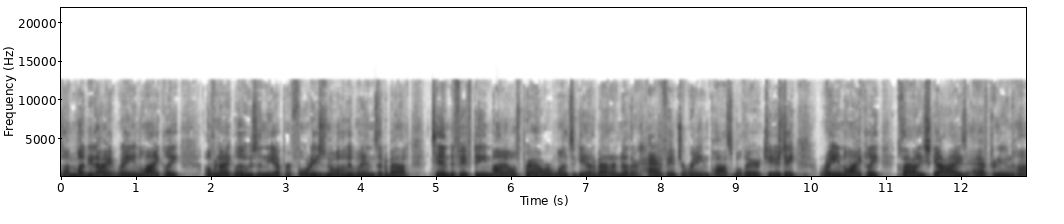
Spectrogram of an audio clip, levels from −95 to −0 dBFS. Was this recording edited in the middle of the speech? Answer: no; 0 cuts

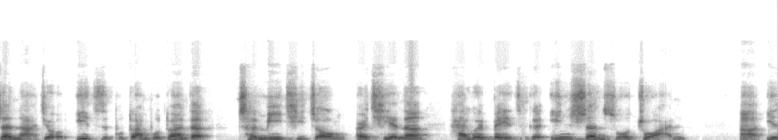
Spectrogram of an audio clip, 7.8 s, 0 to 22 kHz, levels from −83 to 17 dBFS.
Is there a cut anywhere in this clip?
no; 0 cuts

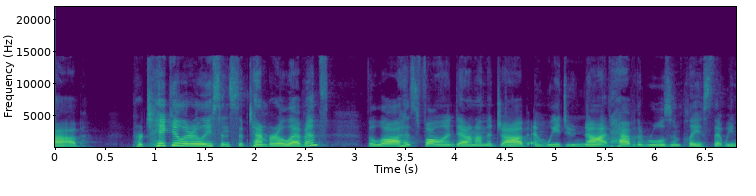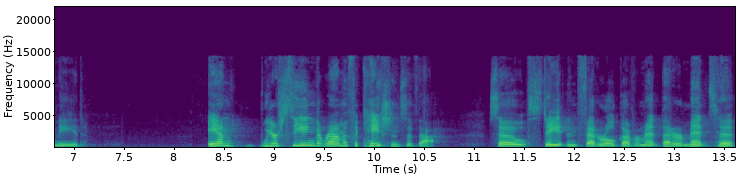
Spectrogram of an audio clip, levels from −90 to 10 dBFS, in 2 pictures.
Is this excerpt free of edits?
no; 1 cut; at 11.5 s

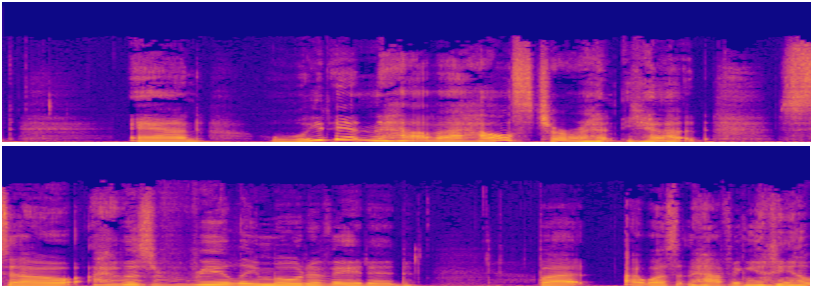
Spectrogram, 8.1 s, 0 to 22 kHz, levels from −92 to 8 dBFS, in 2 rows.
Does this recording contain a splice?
yes; 1 cut; at 6.7 s

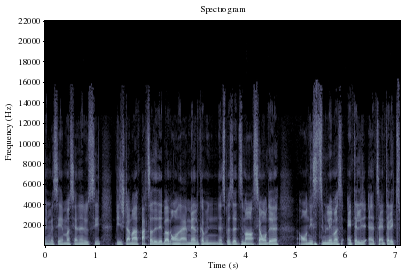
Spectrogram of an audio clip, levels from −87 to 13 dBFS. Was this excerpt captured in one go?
no; 1 cut; at 2.5 s

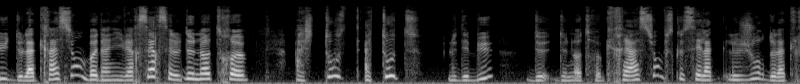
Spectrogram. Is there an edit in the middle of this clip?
yes; 1 cut; at 1.8 s

